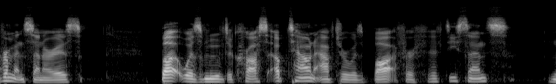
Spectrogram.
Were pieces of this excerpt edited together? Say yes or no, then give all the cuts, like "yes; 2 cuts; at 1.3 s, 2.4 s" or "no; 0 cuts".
no; 0 cuts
